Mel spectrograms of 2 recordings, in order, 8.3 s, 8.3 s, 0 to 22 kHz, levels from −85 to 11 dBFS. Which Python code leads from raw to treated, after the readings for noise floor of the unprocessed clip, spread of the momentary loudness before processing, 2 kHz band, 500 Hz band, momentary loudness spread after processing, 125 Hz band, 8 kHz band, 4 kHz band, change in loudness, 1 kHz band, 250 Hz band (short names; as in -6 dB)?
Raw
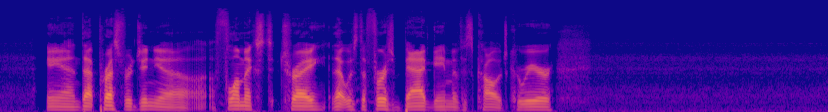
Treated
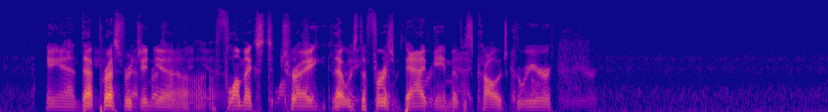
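-62 dBFS, 11 LU, -2.5 dB, -3.5 dB, 14 LU, -9.0 dB, -1.0 dB, -2.0 dB, -3.5 dB, -3.5 dB, -7.0 dB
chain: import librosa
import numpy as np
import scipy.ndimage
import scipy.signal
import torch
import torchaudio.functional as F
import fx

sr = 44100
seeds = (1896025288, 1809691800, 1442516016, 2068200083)

p1 = fx.hpss(x, sr, part='harmonic', gain_db=-17)
y = p1 + fx.echo_single(p1, sr, ms=464, db=-20.5, dry=0)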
